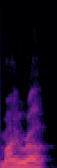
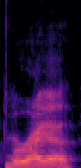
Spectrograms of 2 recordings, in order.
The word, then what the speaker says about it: Mariah: Reiki baby uh yeah Mariah sorry I was saying your name wrong Mariah Carey Mariah Carey is how I'm remembering to say your name so basically um Reiki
